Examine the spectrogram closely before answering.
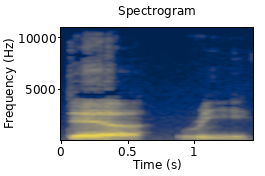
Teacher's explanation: we get the square diphthong plus a consonant r in the second syllable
